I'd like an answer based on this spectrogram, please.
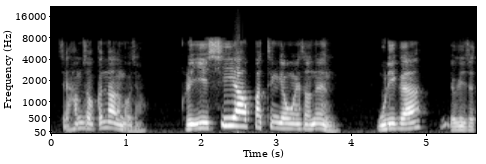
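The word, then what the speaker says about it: cout: 함수가 끝나는 거죠 그리고이 C 아웃 같은 경우에서는 우리가 여기 이제 터미널이라고 하죠 터미널 터미널에서 글자가 찍히도록 해 주는 명령 중에 하나예요 얘는 이제 소리내 발음하면 C 아웃 이거를 이제 C 아웃으로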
